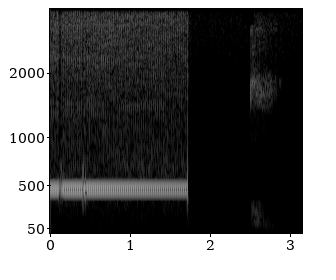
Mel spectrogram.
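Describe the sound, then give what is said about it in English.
A loud, steady telephone dial tone hums at one low pitch for under two seconds after the other party hangs up on the call, then cuts off abruptly into silence, followed by a brief muffled burst of sound. “Don't you ever hang that fucking phone up again, you bitch.”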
